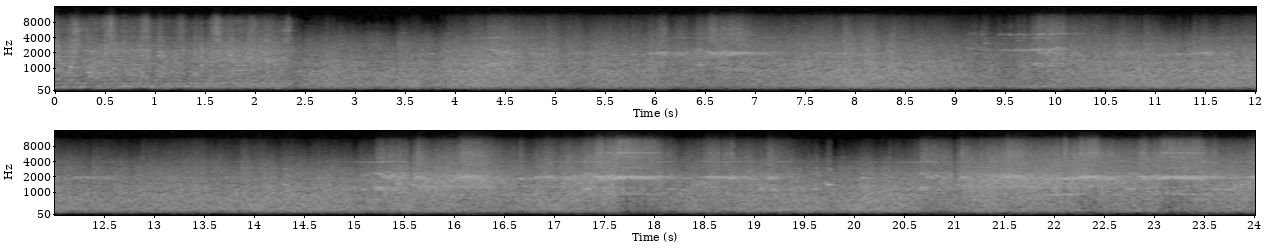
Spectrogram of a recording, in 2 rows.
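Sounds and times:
train wheels rumbling on rails: 0.0s - 2.4s
faint high squeal: 5.9s - 7.2s.

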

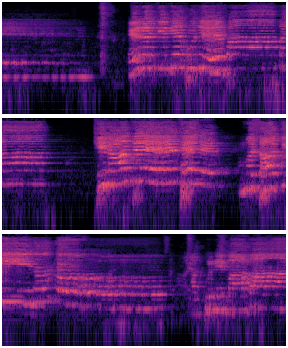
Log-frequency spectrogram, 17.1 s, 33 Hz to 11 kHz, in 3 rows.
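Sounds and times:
man chanting through microphone: 7.6s - 17.0s.

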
